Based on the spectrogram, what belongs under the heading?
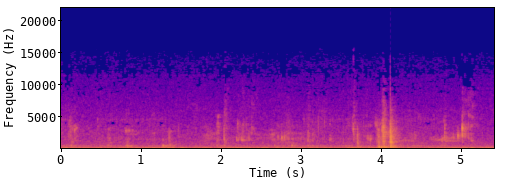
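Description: A person chewing ribs close to the microphone, with soft wet mouth sounds, over a steady low hum. There is one sharper, louder sound about four seconds in.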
